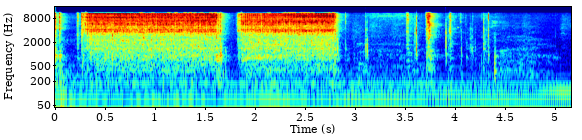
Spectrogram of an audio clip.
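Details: Sony SL-HF500 Betamax VCR after regulator replacement, loading a tape: loud whir of the loading motor for a few seconds, then clicks and clatter as the tape seats; loading works, though a servo problem appears on play.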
